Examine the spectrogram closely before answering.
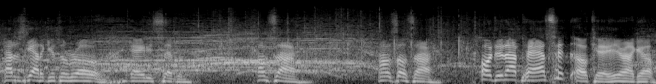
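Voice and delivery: loud flustered apologizing; loud apologetic. Acted. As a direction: call it out over the seats. Squeezing past passengers, loud.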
